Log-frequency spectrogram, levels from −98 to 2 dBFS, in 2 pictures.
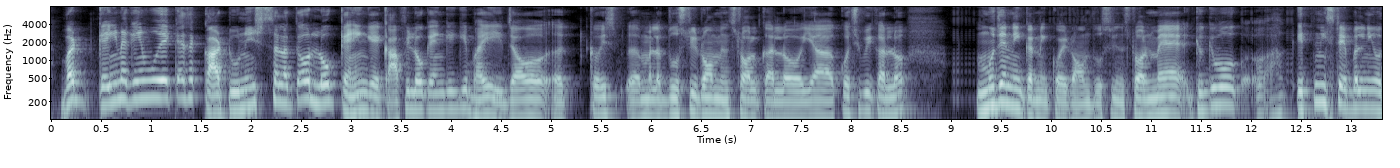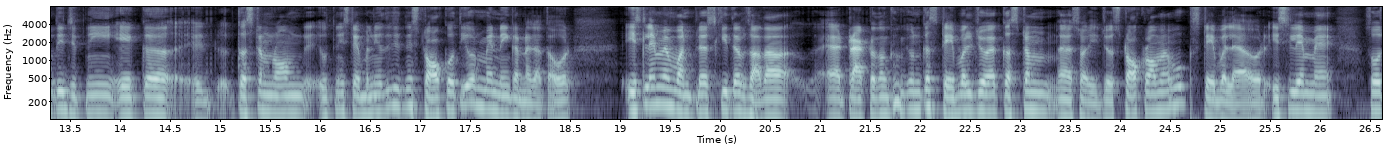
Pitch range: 115-155 Hz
